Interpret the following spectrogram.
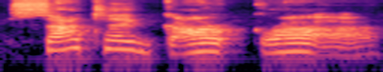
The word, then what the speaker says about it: Satyagraha: Well, and that philosophy is called Satyagraha, which I'll never pronounce correctly, but essentially it emphasizes peaceful. Satyagraha.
